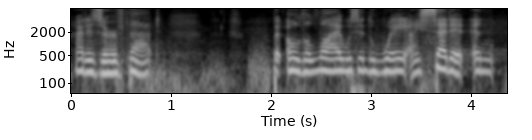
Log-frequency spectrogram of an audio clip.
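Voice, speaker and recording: An actress playing a treacherous young woman who pleads with a detective in a hesitant, breathy way. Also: medium pitch, flat delivery, normal speed, warm tone, in a large hall, slight background noise, close to an everyday voice. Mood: anxious.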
